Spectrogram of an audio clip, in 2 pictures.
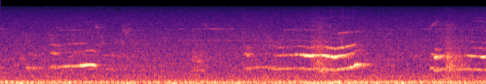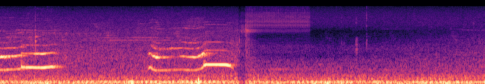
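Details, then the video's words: Domestic cat in heat calling for a mate: a series of short, wavering, nasal meows, each rising then bending down, repeated about once a second over a steady low hum, ending in a brief click. "Suara Kucing Kasmaran Mencari Pasangan"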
